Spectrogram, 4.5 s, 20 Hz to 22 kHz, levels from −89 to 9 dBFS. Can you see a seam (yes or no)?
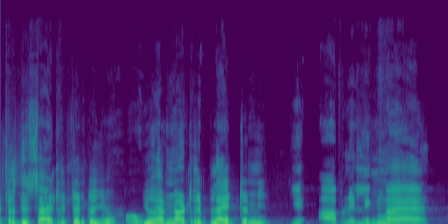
yes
